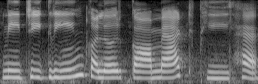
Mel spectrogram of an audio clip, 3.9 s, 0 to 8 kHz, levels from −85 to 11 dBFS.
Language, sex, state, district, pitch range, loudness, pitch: Hindi, female, Punjab, Fazilka, 230-250 Hz, -14 LUFS, 240 Hz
